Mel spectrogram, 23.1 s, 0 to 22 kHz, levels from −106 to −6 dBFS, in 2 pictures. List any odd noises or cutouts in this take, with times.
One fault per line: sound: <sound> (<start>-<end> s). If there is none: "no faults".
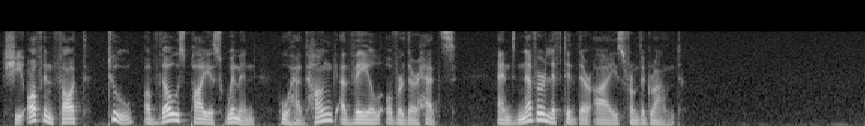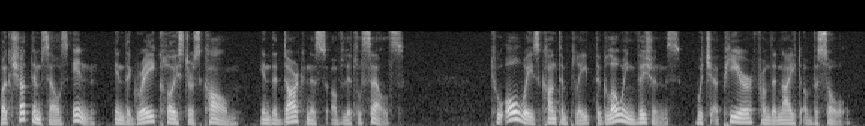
no faults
